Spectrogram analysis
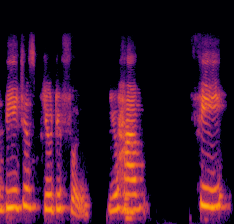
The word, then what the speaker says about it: fille: La fille, you don't pronounce the double L.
